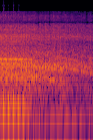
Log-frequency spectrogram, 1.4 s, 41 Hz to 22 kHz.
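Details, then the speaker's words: 2012 EZGO TXT gas golf cart: small single-cylinder engine fires and settles into a quick, even putter that steadies, recharging the battery enough to recrank on its own; normal running. "oh look at there it's going to run without"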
